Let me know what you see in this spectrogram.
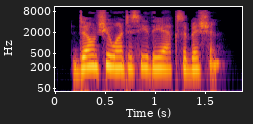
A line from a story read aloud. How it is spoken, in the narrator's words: asked, his voice steady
